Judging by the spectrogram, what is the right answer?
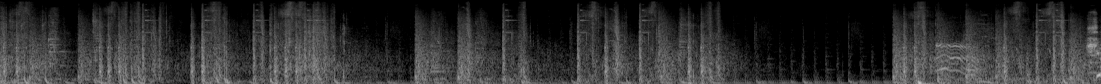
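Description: Heavy gunfire in the police video game The Precinct, dense automatic bursts and rapid shots crashing loudly and continuously, broken by a few brief pauses, with no talking.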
